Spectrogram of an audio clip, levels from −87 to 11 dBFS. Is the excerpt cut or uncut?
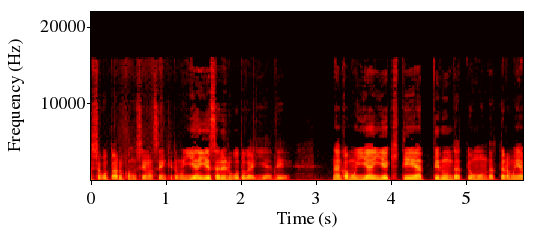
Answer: cut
